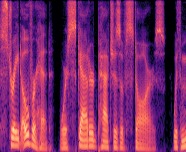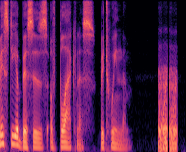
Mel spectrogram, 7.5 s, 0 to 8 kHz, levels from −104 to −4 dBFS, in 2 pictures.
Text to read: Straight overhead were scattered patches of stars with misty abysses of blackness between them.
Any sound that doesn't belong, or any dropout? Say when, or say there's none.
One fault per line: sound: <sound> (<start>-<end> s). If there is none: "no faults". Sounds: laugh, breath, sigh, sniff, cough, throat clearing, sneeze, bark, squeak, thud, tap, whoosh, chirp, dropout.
sound: laugh (6.9-7.3 s)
